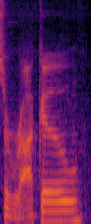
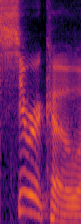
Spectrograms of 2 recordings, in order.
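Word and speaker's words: Sirocco: Um, so we're going to dig into the DLC, the new Sroco or Sako, I believe they pronounce it, even though I think it's Sarraco, but it's Serako apparently.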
